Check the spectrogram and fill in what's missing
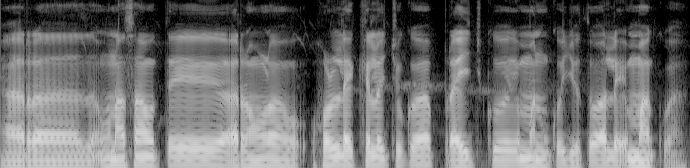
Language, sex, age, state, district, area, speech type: Santali, male, 45-60, Odisha, Mayurbhanj, rural, spontaneous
